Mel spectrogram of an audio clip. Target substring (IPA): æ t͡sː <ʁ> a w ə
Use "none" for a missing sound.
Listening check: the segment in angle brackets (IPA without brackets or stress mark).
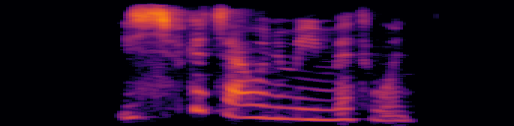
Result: ʕ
